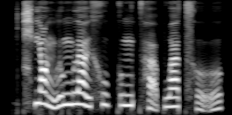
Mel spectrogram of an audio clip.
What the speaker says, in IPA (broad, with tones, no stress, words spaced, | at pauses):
t͡ɕʰjɑ˥˩ŋlʊ˥ŋla˥˧ɪ̯ xu˥˩kʊ˥ŋt̪ʰä̰˨˩ pwä˥t͡sʰɤ̰˨˩˦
